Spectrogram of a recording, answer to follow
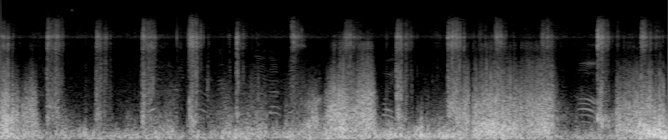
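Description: Strong wind buffeting the microphone: a continuous low rumble broken by irregular sharp crackles and pops, about two a second.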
